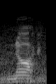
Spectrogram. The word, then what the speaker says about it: cnoc: water treatment system is a cnoc bag or a knock bag if you're pronouncing it correctly so this is just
